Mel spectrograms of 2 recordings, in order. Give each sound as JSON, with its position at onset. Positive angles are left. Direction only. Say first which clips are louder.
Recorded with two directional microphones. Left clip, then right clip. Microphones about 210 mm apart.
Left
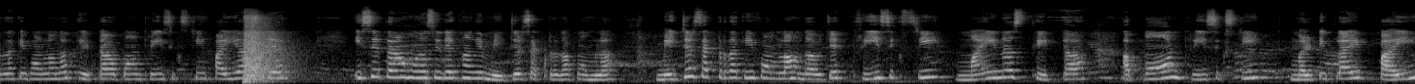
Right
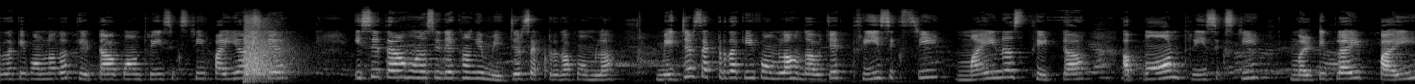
{"t": 0.0, "sound": "a woman's voice", "louder": "even", "side_deg": -35}
{"t": 3.5, "sound": "a woman's voice", "louder": "right 1 dB", "side_deg": -35}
